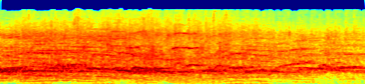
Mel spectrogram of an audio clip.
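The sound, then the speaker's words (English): Rugby team players cheer, shout and clap in a dense, loud, continuous roar as their new captain is announced, the noise holding steady from start to finish. “And you can hear all the boys going crazy in the background.”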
